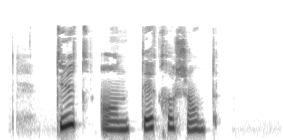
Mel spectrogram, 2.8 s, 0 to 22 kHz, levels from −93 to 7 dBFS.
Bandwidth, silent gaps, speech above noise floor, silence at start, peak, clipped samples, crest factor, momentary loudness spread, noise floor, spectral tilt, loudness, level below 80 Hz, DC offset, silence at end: 11.5 kHz; none; 62 dB; 0.55 s; -6 dBFS; under 0.1%; 18 dB; 15 LU; -83 dBFS; -5.5 dB/octave; -22 LUFS; -76 dBFS; under 0.1%; 0.8 s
